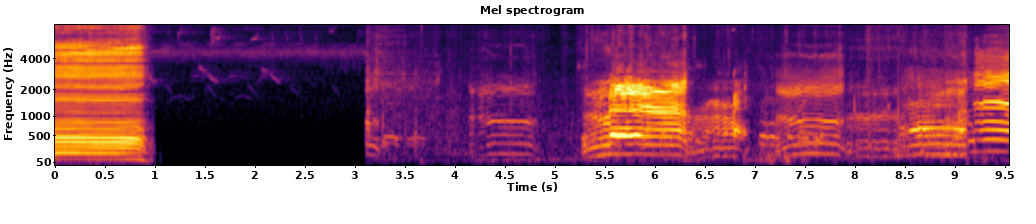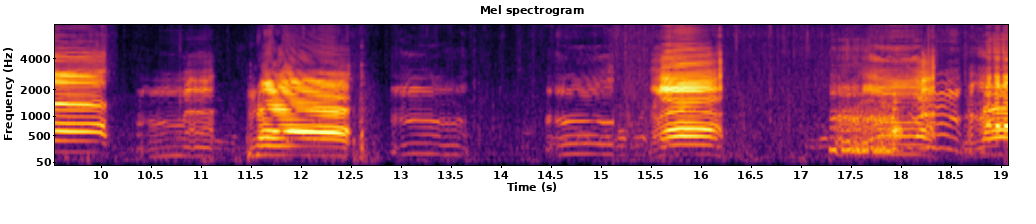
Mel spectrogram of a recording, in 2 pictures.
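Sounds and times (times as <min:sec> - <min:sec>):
sheep bleating: 0:04.1 - 0:13.8, 0:14.4 - 0:16.3, 0:17.2 - 0:19.0.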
